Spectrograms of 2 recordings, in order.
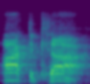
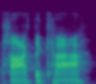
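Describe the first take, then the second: First: Boston "Park the car", "Pahk the cah", louder and higher; loud Boston "Park the car" on request; Boston accent. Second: Boston "Park the car" with dropped r, "cah"; Boston accent prompt, "Park the car" without the r. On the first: Pretend. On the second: Shown as a demonstration. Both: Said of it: "can you say".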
